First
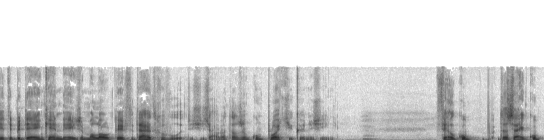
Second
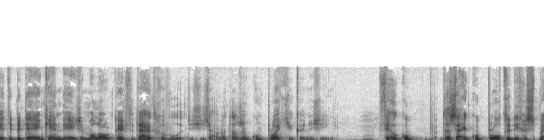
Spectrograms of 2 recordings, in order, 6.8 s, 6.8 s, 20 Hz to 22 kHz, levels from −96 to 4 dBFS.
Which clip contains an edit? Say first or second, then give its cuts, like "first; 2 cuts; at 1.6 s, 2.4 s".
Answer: second; 1 cut; at 4.7 s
